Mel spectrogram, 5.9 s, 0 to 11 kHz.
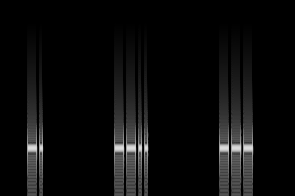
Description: Morse code, heard as a keyed tone, about 21 wpm, spaced as for 5 wpm, 700 Hz. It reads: NZO
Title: USA Call Signs - 8x Character Spacing - 20wpm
